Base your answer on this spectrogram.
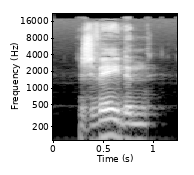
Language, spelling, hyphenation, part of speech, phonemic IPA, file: Dutch, Zweden, Zwe‧den, proper noun / noun, /ˈzʋeː.də(n)/, Nl-Zweden.ogg
- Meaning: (proper noun) Sweden (a country in Scandinavia in Northern Europe); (noun) plural of Zweed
